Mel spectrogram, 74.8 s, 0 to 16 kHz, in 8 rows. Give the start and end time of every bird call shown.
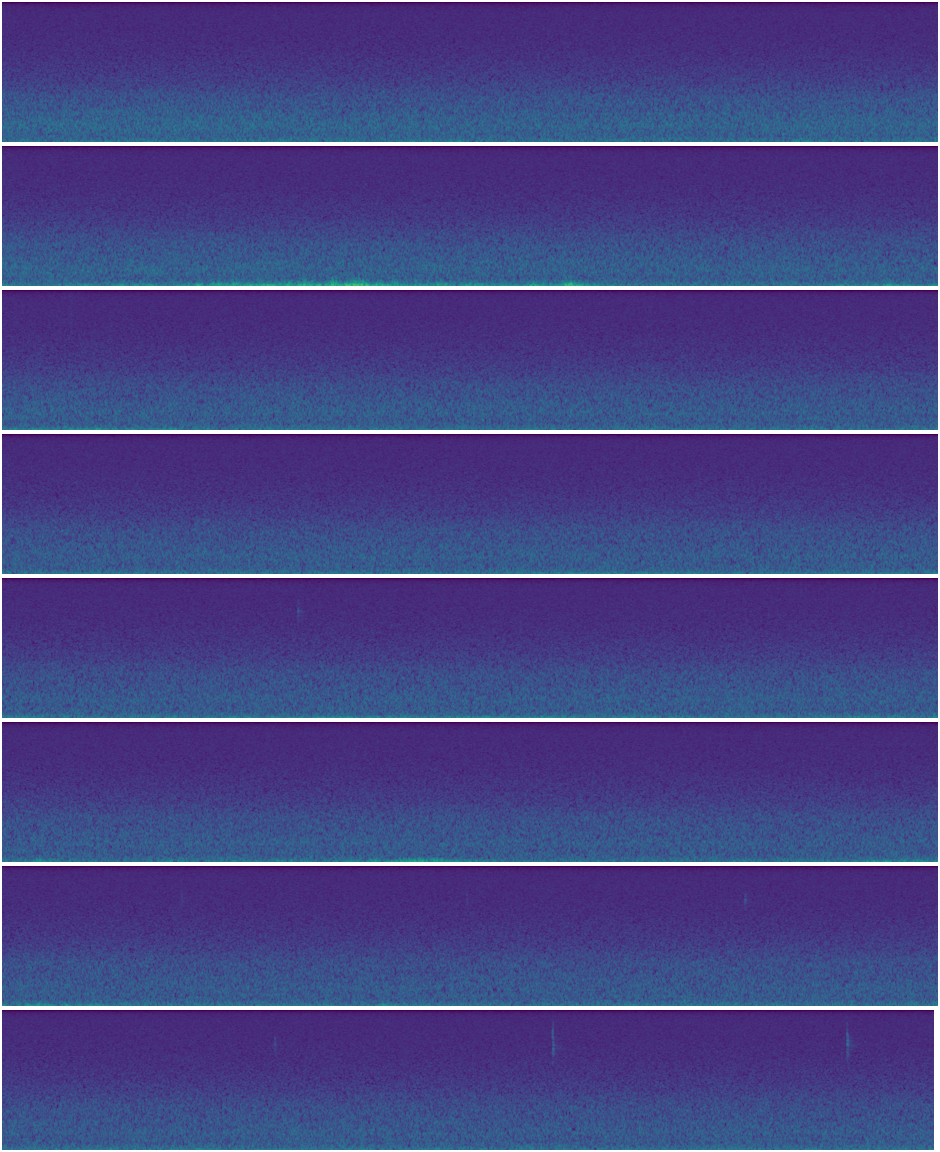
[70.33, 74.83] MacGillivray's Warbler (Geothlypis tolmiei)

